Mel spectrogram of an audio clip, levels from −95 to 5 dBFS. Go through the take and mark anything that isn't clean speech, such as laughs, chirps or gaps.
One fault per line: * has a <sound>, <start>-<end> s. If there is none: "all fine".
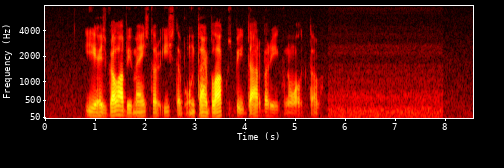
all fine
